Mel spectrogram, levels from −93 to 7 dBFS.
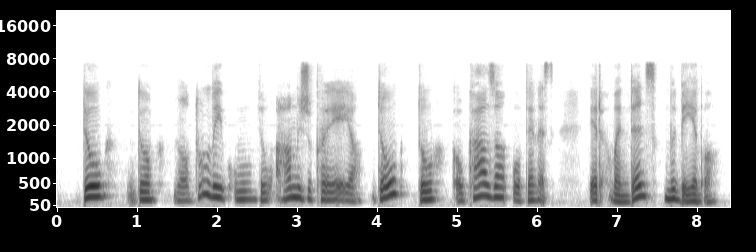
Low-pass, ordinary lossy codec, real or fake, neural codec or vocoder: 7.2 kHz; AAC, 64 kbps; fake; codec, 16 kHz, 0.5 kbps, FunCodec, trained on LibriTTS, 25 frames a second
